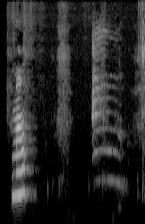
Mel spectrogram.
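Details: A tabby cat gives a short, rising-then-falling meow while asking for sacrificial meat.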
